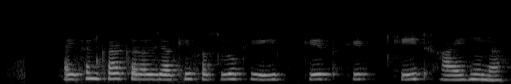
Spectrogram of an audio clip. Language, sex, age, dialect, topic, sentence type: Bhojpuri, female, 25-30, Western, agriculture, question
